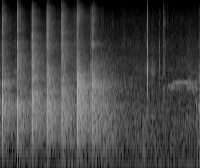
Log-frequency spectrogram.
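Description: Hand clapping, steady at about three claps a second, stopping a little before halfway; a single click follows about a second later.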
